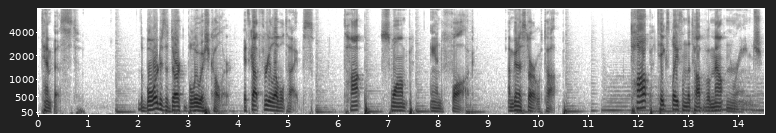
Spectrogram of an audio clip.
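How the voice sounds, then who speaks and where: A man's voice: fairly low pitch, animated, takes it slowly, pauses often, soft background music. A man reading a first-person story as a dramatic narrator, in the style of a gamer recounting play.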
